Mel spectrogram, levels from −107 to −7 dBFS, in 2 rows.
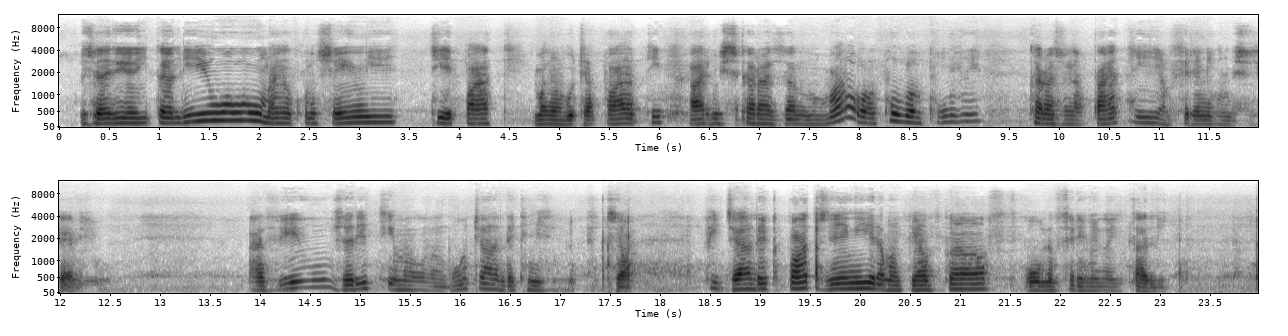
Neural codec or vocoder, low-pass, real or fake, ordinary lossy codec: codec, 24 kHz, 1 kbps, SNAC; none; fake; none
